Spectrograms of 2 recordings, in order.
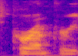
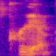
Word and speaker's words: peremptory: used all of its peremptory challenges and a some people including a dear friend of mine Jim Nan in Connecticut pronounced them to say it's preempt no it's peremptory let's get that right but a peremptory challenge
